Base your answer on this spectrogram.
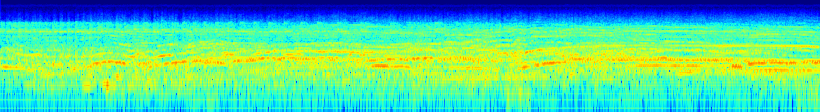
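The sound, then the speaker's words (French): A game show studio audience reacts with a dense, loud clamor of many voices, a steady mix of chatter and cheering that holds without a break throughout. “Vous avez entendu le public, vous avez deviné que bien entendu, il avait encore fait le score de...”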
